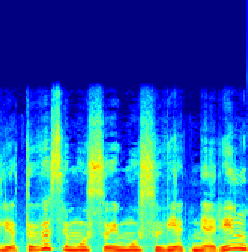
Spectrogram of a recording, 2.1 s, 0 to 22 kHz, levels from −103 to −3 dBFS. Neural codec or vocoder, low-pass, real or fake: none; 14.4 kHz; real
